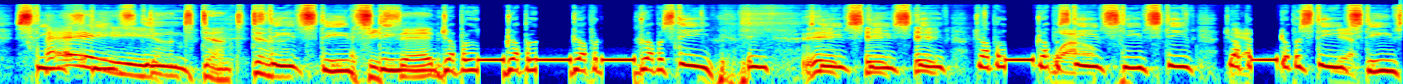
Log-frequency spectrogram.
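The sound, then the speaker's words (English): A man talks rapidly while three flat, steady mid-pitched censor beeps cut into his speech, one lasting about a second and two shorter ones, each blotting out a swear word. “Do you have to beep that? Yeah, probably. Yeah, all of them.”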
